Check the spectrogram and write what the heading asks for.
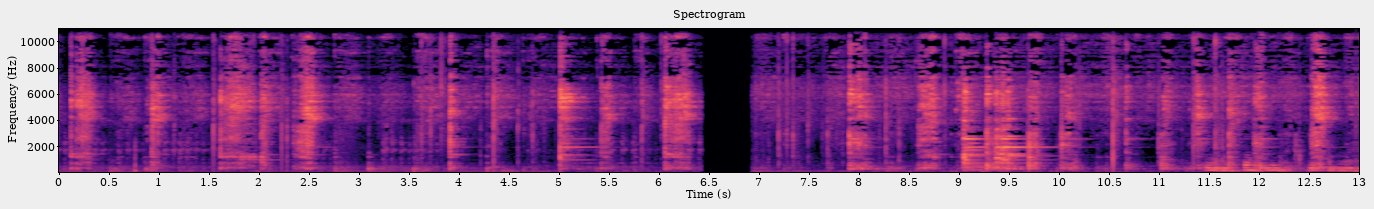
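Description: A metal spoon scraping and clinking against the bottom of an aluminium kadai as panch phoron seeds are stirred while dry-roasting, with the seeds rattling over the bare metal. The sound cuts out briefly about halfway through.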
